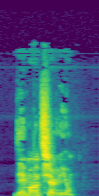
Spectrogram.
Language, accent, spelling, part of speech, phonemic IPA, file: French, Canada, démentirions, verb, /de.mɑ̃.ti.ʁjɔ̃/, LL-Q150 (fra)-démentirions.wav
- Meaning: first-person plural conditional of démentir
